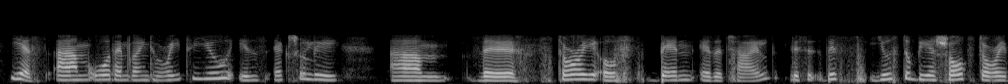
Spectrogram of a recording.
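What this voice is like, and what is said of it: Israeli accent. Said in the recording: “Originally, I was born in Israel, and I came here about 30 years ago. The accent is still fresh.”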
